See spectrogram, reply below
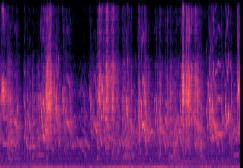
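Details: A group of pet budgies fills the room with shrill chirps, squeaks and buzzy warbles, calls overlapping without pause until an abrupt stop, over a low mains-like hum.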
